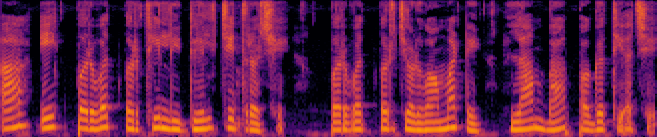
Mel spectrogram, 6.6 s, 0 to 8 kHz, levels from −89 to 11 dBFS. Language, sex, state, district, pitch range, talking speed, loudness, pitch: Gujarati, female, Gujarat, Valsad, 170-200 Hz, 130 wpm, -16 LUFS, 185 Hz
